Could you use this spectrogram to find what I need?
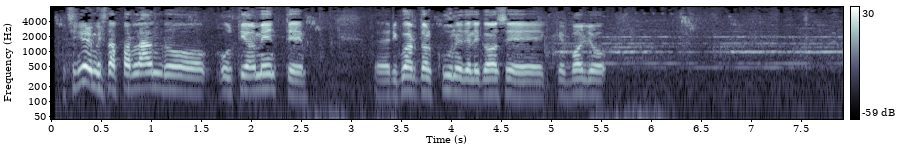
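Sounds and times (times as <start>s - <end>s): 
speech: 0.1s - 6.4s
church bells ringing: 4.4s - 7.9s.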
